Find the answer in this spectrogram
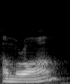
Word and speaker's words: Amram: is the daughter of Omron who's Omron this is the father of Aaron instead of saying I'm wrong because he is copying the Jews you do not know how to say it correctly he said to Imran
